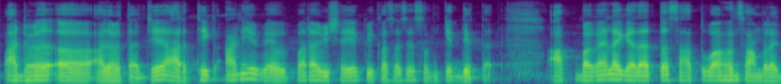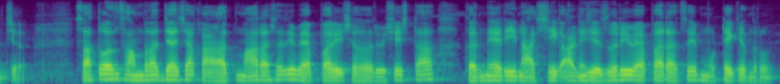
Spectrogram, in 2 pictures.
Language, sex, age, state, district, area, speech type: Marathi, male, 18-30, Maharashtra, Ratnagiri, urban, spontaneous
